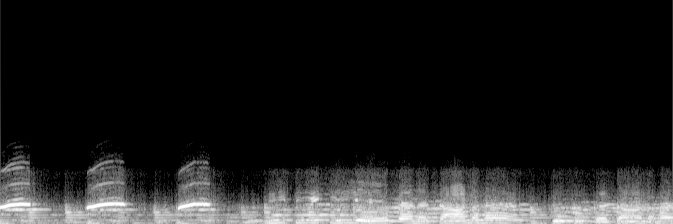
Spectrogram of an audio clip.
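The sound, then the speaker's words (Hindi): Whistling in a song: three bright, swooping whistled notes open the passage, then a busy melodic line of whistle-like tones continues over a steady musical backing. “धीरे धीरे सीटी बजाऊंगा, मेरी सीटी की ये पहचान है,”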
